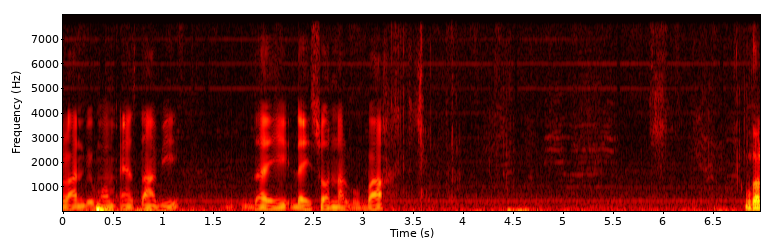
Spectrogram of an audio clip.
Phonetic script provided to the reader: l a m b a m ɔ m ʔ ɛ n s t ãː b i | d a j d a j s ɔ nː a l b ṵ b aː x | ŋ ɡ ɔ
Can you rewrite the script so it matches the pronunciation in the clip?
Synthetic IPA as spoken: l a n b i m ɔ m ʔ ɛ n s t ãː b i | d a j d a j s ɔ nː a l b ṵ b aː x | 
